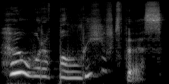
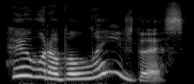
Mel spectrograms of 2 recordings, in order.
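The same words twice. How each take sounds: First: Much higher, gleeful exclamation; joyful cry. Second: Slow, higher, happy marvel; Desmond rejoicing. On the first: Clayton dancing after winning first prize, high and gleeful. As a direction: squeal it with delight. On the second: Desmond dancing at the prize, slow happy marvel. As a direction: savour the surprise. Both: A narrator's reading.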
